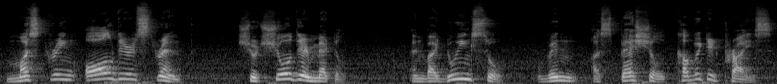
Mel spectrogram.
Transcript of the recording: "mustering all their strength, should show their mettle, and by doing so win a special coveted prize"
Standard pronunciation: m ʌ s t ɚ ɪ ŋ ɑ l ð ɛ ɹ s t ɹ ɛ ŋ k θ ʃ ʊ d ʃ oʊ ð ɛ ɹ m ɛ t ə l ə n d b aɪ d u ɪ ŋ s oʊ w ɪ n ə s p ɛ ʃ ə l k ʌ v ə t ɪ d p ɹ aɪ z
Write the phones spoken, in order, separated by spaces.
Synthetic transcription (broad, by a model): m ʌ s t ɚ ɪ ŋ ɑ l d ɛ ɹ s t ɹ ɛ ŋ k t ʃ ʊ d ʃ oʊ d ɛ ɹ m ɛ t ə l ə n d b aɪ d u ɪ ŋ s oʊ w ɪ n ə s p ɛ ʃ ə l k ʌ v ə t ɪ d p ɹ aɪ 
